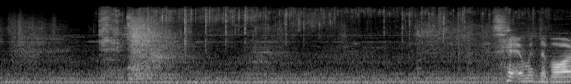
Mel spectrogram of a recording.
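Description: A spray can hisses as cleaner sprays onto metal parts.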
